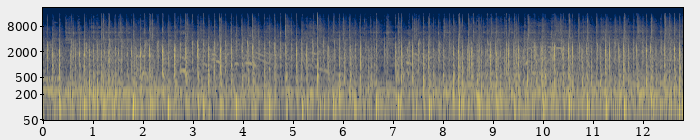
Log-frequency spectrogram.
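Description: Flamenco soleá with a dancer's rapid footwork (zapateado): dense, fast heel-and-toe strikes over flamenco guitar.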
